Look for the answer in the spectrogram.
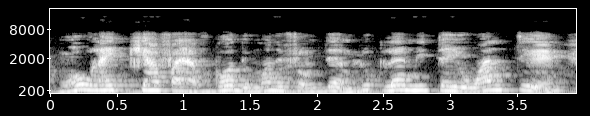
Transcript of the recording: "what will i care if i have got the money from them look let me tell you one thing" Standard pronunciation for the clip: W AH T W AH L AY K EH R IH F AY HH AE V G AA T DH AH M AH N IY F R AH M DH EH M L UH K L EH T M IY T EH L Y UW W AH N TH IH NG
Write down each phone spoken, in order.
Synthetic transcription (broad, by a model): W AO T W AH L AY K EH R IH F AY HH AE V G AA T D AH M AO N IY F R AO M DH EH M L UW K L EH T M IY T EH L Y UW W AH N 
